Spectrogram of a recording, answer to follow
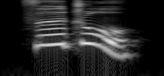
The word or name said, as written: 资助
